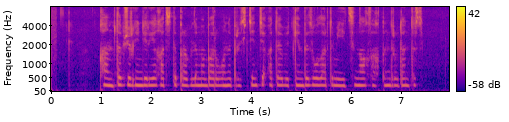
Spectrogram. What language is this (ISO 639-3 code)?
kaz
